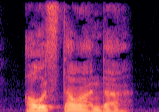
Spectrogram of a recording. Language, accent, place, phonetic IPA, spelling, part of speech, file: German, Germany, Berlin, [ˈaʊ̯sdaʊ̯ɐndɐ], ausdauernder, adjective, De-ausdauernder.ogg
- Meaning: 1. comparative degree of ausdauernd 2. inflection of ausdauernd: strong/mixed nominative masculine singular 3. inflection of ausdauernd: strong genitive/dative feminine singular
